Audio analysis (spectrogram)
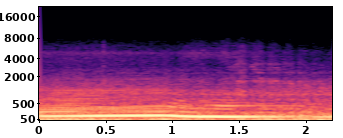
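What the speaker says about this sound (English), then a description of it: "I'm just gonna put in manual mode just so you can get an idea what this thing does sound like, sort of through the lower RPMs in the rev range." A tuned VW Golf R Mk7.5 engine and exhaust revving through the low RPM range in manual mode, heard up close as a loud, deep drone that climbs briefly and then settles lower.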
